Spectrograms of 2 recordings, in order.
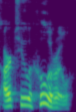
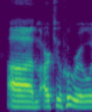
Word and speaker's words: Arttu Huru: in free agency, and it's pronounced Arttu Huru. That's how it's pronounced. Arttu Huru is going to probably be in the mix to make the roster out of camp.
